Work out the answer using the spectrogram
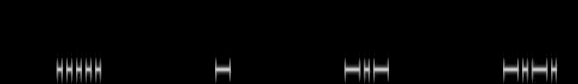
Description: Morse code, heard as a keyed tone, about 25 wpm, spaced as for 7 wpm, 700 Hz. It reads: 5TKC
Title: USA Call Signs - 5 Characters - 8x Character Spacing - 25wpm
